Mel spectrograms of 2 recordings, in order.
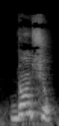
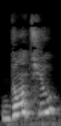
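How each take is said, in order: First: DON'T YOU fused as "donchu"; linked with CH. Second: DON'T YOU with separate T and "you"; French pronunciation. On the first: Teacher showing the rule, DON'T YOU linked. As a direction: put ch between DON'T and YOU. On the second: Teacher showing before and after, DON'T YOU French-style. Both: Shown as a demonstration. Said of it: "rajouter le son C H entre les deux".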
